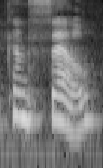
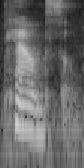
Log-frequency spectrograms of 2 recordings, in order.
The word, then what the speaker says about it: cancel: Como por ejemplo, cancel. No es cancel, es cancel. Ahí yo no doblo la consonante.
